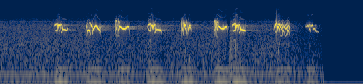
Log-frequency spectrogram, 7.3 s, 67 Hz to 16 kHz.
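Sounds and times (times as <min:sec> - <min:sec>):
robin chirping calls: 0:01.1 - 0:06.4.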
